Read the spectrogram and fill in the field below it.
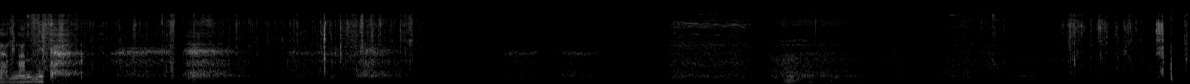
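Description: Dry leaves rustle and crackle as a gloved hand digs through them.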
